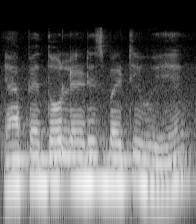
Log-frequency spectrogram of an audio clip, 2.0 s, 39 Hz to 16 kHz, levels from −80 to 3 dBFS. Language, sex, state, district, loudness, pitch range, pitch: Hindi, male, Telangana, Hyderabad, -12 LUFS, 110-120 Hz, 115 Hz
